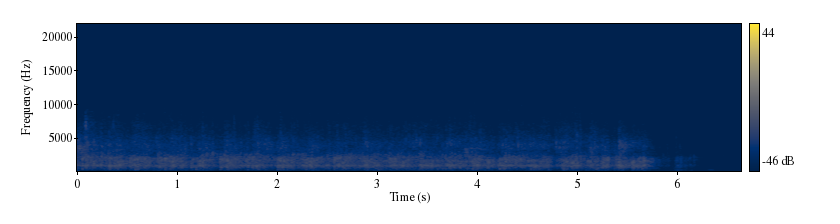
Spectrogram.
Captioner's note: audience applauding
